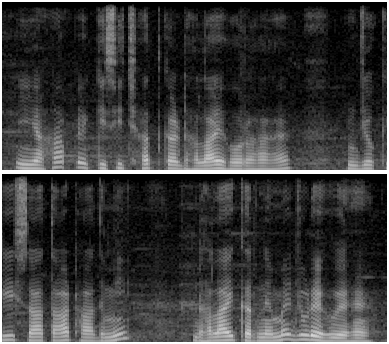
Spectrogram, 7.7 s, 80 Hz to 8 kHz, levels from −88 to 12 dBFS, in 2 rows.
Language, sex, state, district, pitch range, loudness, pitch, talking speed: Hindi, male, Jharkhand, Ranchi, 160-195 Hz, -19 LUFS, 175 Hz, 155 wpm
